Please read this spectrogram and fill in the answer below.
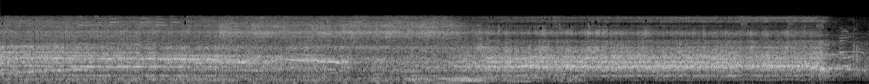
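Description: Live rock band's distorted electric guitars left ringing in feedback and noise as a song ends, with several whining tones gliding in pitch. The bass and drums drop away about halfway through, leaving the high guitar noise on its own.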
